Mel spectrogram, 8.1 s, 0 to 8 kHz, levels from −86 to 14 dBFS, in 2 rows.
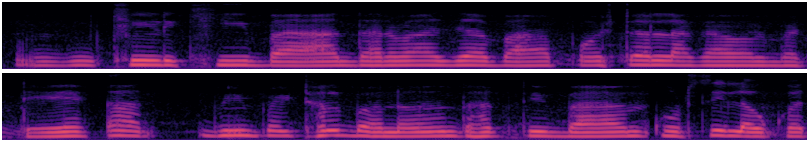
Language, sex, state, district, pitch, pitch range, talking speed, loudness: Bhojpuri, female, Uttar Pradesh, Ghazipur, 190 Hz, 180-200 Hz, 125 wpm, -32 LUFS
